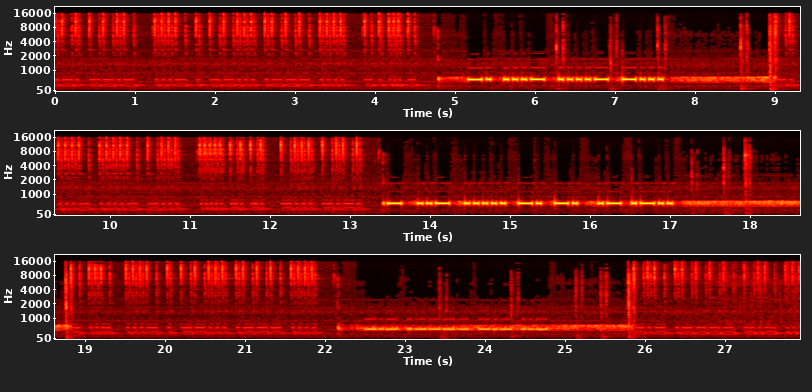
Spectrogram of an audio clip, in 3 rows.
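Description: Morse code from a ham transceiver: the Icom IC-756PRO III's CW sidetone keys out two loud runs of a steady beeping tone, about five and about thirteen seconds in. Between them come fainter Morse signals from other stations in receiver hiss, and stretches of quick computer-keyboard typing.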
